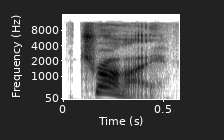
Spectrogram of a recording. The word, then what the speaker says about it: trie: Today we're learning about a really cool data structure called try, spelled tr i e but pronounced try.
